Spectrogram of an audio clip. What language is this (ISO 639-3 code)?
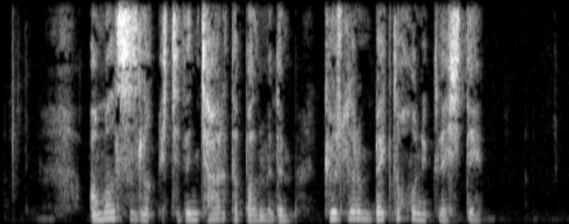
uig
